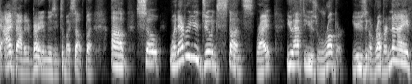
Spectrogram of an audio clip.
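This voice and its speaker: A middle-aged man, a martial arts grandmaster, telling animated stories in an interview, acting out quotes with sudden jumps in pitch. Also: vocal fry, slightly rough. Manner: excitable, acts out quotes with big pitch jumps.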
